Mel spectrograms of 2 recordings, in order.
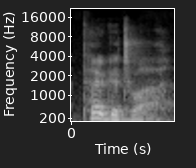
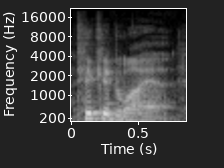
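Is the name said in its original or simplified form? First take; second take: original; simplified. First: The name is said in its full original form. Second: The name is said in a simplified form.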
